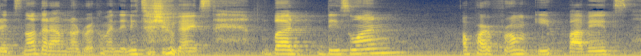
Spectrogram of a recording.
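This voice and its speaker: Amid audible room echo and noticeable background noise, a woman with a Spanish accent and a fairly low pitch speaks at a fairly slow pace, with very wide pitch swings. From Mexico. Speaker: book vlogger. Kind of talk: casual monologue to camera. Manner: chatty, many fillers.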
